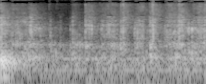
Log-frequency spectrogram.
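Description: Scissors cutting through folded paper: a run of soft, irregular snips with crisp paper rustle as the sheet is handled.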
